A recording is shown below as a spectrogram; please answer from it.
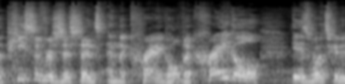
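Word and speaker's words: Kragle: So it's pronounced Craggle. You see that, and it's like, oh and my the piece of god.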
